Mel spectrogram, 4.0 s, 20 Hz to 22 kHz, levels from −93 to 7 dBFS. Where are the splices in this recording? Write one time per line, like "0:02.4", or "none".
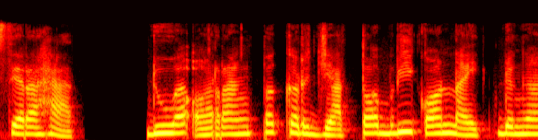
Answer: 0:01.3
